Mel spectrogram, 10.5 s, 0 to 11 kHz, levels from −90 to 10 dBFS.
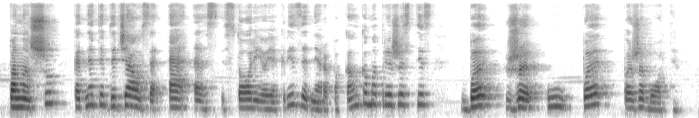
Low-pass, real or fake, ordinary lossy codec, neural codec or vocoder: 9.9 kHz; real; AAC, 64 kbps; none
